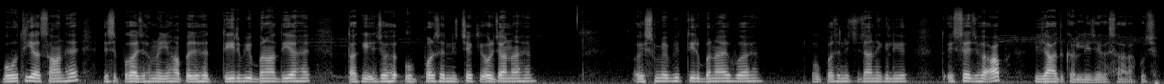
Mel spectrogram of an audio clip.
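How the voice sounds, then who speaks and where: A man's voice: mid-range voice, little pitch movement, brisk, warm tone, no echo. A man teaching a grammar lesson, explaining step by step in a repetitive way, often asking and answering his own questions. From India.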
